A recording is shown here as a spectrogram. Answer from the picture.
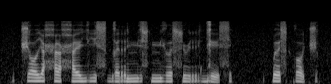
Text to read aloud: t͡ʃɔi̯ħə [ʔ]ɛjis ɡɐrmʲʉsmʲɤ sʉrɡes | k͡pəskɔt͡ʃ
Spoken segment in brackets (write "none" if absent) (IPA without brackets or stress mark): ħ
